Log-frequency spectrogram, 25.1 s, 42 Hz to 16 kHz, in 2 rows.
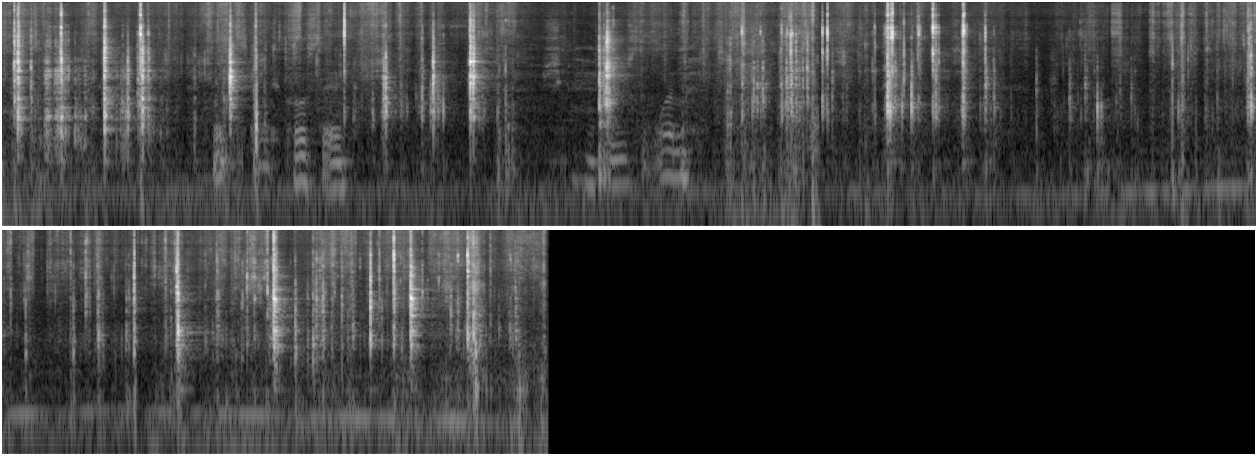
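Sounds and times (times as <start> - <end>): metal tools clinking: 0.0 - 5.2, 5.9 - 18.0.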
